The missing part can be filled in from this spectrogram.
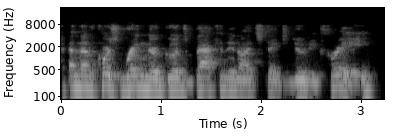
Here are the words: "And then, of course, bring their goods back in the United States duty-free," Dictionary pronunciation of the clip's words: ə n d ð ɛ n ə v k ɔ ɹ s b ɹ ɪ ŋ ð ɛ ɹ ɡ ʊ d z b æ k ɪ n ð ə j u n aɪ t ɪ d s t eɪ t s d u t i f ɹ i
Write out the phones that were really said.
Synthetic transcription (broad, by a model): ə n ð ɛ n ə v k ɔ ɹ s b ɹ ɪ ŋ ð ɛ ɹ ɡ ʊ d z b æ k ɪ n ð ə j u n aɪ t ɪ d s t eɪ t s d u t i f ɹ i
